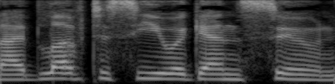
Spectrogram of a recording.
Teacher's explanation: The stress is on love and soon.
